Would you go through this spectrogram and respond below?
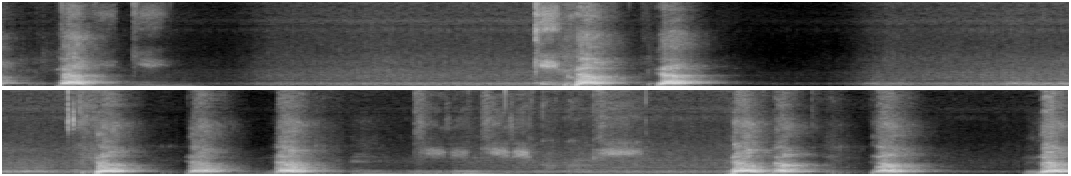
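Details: Coco, a Labrador Retriever, gives repeated loud barks, sometimes in pairs, while a person calls out and speaks in Bengali between them; soft background hum.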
